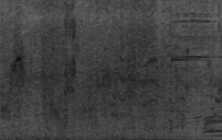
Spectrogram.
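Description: Loud booming bomb blasts from the video game Skylanders Spyro's Adventure, mixed with game effects and a voice talking over them.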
